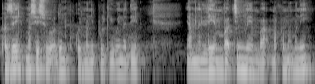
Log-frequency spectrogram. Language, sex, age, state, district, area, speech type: Manipuri, male, 30-45, Manipur, Tengnoupal, urban, spontaneous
